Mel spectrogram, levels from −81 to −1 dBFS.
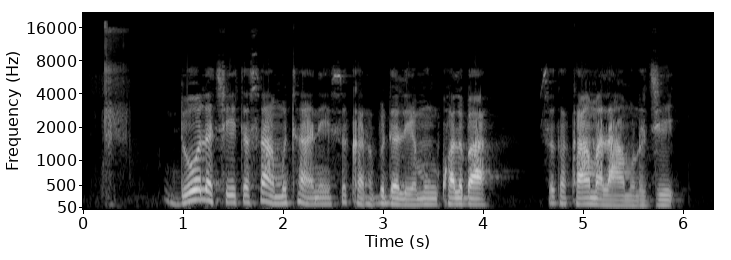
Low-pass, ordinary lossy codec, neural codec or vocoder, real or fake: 19.8 kHz; AAC, 48 kbps; none; real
